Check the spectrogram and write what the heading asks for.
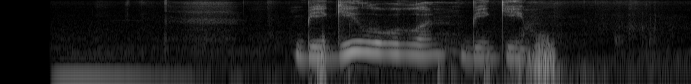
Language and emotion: Russian, sad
